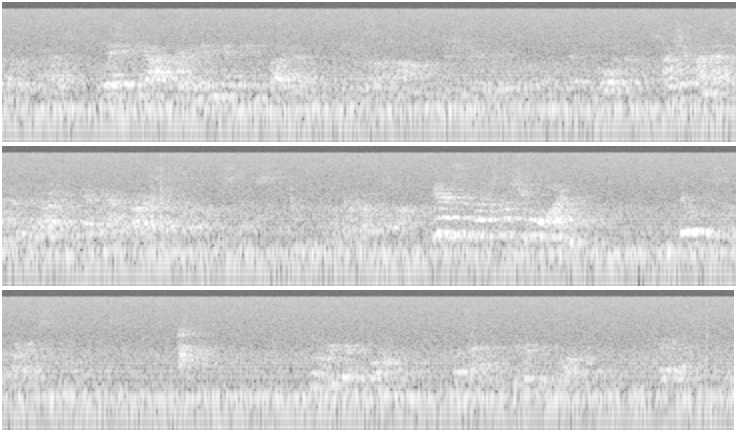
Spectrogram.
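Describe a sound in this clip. An elderly woman speaks calmly in a quiet echoing room.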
